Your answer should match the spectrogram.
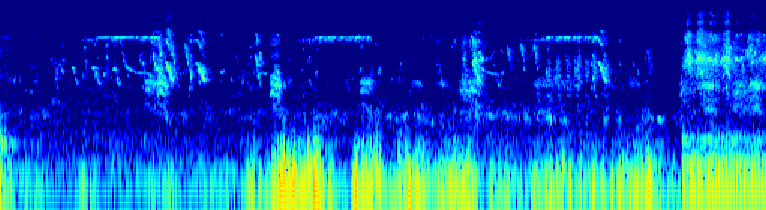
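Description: Small birds chirping and calling repeatedly, with short low rumbles in the middle. About nine seconds in, a steady low hum comes in under the birdsong.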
